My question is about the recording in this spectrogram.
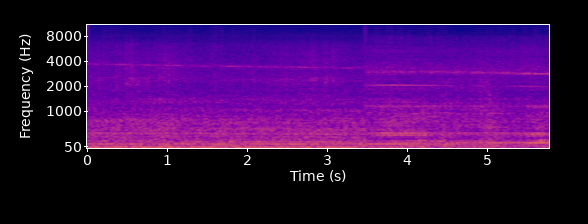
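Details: First-gen Cummins diesel truck with a transmission inspected after over a year of extreme abuse, under hard acceleration. A deep, strong roar pulls evenly with no misses, knocks or rattles. Transmission never broke 140; healthy engine working hard.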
